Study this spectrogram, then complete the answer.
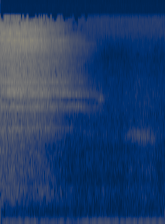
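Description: A long breathy exhale during a Pilates mat exercise, close and airy, strongest at the start and fading into quiet room noise, without speech.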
